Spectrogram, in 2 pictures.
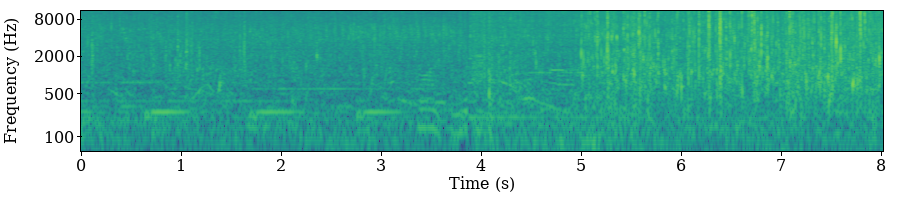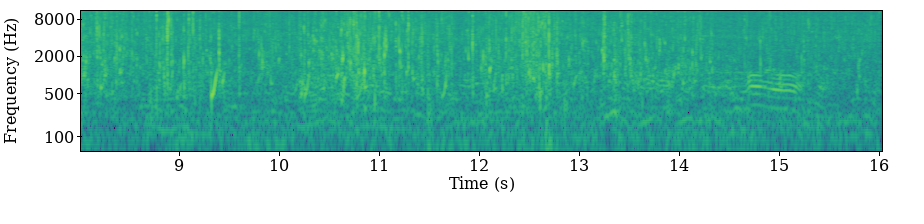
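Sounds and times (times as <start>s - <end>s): fish splashing at water surface: 3.9s - 16.0s.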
